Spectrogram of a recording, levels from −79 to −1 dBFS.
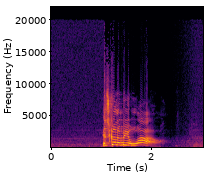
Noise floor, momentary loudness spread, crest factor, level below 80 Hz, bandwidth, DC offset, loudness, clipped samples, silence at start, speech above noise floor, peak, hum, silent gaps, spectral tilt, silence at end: -49 dBFS; 8 LU; 12 dB; -50 dBFS; over 20 kHz; under 0.1%; -14 LUFS; under 0.1%; 1 s; 35 dB; -6 dBFS; none; none; -1.5 dB/octave; 0.15 s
